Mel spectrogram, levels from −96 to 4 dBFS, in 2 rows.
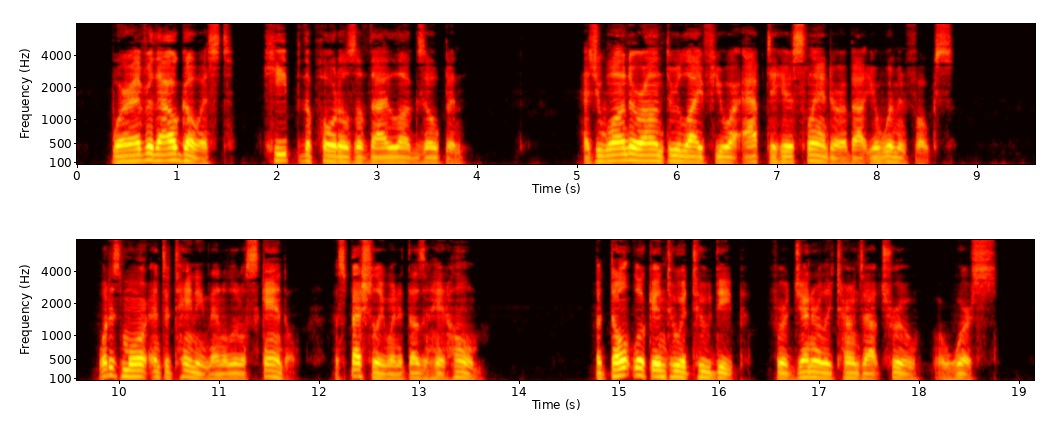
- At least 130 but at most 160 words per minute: No, average, 170 wpm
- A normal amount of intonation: Yes, average, 3.8 semitones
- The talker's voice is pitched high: No, low, 110 Hz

